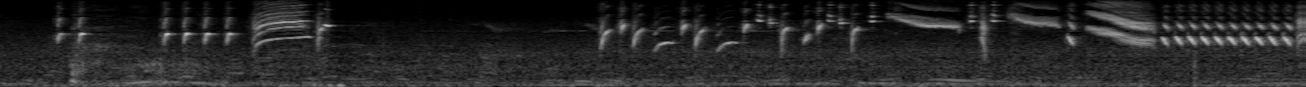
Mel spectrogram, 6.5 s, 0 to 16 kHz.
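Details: European goldfinch song entered in the 2016 World Championship in Goldfinch Song: fast, tinkling twitters and trills mixed with sweeping, slurred whistles and a final buzzy, rapidly repeated phrase.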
